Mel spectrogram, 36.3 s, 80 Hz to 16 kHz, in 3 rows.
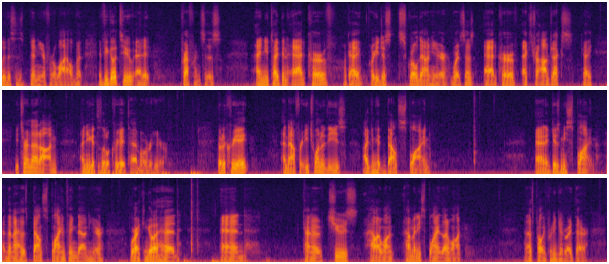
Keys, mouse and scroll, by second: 3.8-18.0 drag, 21.7-23.9 drag, 25.2-27.6 drag, 27.9 click, 28.0 Return, 30.3-36.3 drag.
